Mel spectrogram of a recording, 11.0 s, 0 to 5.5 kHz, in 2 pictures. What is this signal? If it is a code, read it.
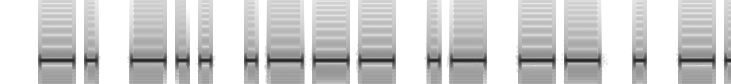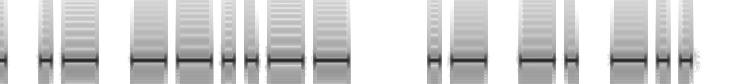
Morse code, heard as a keyed tone, about 14 wpm, 600 Hz. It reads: NDJAMENA, AND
